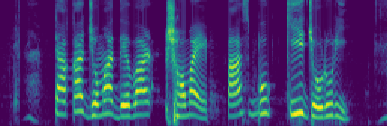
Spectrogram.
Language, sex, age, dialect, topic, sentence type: Bengali, female, 18-24, Rajbangshi, banking, question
